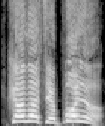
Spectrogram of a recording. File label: bear battlecry; eft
